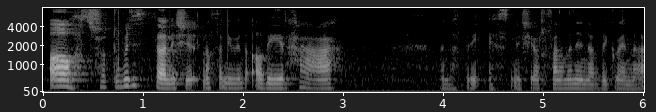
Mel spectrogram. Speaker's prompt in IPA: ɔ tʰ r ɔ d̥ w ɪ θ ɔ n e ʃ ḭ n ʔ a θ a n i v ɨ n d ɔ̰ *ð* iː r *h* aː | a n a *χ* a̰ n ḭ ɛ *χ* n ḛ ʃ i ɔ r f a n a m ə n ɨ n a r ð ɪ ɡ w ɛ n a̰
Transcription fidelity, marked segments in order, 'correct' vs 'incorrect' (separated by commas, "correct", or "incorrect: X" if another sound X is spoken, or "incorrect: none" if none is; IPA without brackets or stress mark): correct, correct, incorrect: θ, incorrect: s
